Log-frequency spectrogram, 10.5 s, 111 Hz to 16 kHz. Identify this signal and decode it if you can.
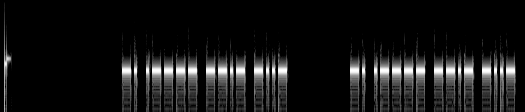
Morse code, heard as a keyed tone, about 20 wpm, 700 Hz. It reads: N1QX N1QX
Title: USA Call Signs - 4 Characters - Repeated 3x - 20wpm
